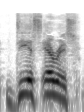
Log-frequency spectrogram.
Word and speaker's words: Dies Irae: It's pronounced in Latin once again, Dies Irae, correct? – Yes.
